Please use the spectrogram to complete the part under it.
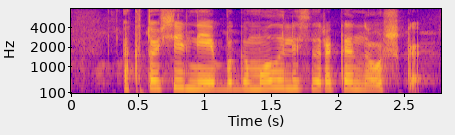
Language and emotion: Russian, positive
